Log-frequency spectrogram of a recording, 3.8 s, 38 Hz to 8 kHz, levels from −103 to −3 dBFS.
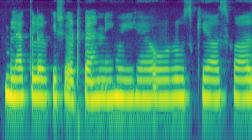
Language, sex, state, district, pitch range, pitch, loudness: Hindi, female, Chandigarh, Chandigarh, 190-195 Hz, 190 Hz, -14 LUFS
